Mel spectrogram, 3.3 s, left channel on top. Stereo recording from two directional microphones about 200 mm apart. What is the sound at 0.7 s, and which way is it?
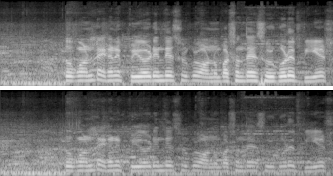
Speech, 10° left (ahead or behind).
